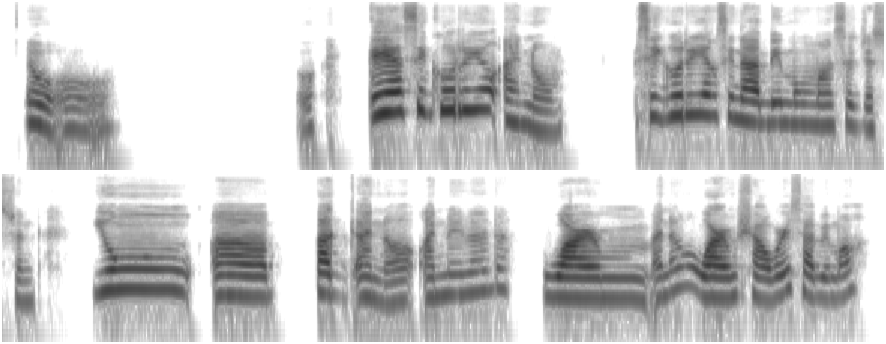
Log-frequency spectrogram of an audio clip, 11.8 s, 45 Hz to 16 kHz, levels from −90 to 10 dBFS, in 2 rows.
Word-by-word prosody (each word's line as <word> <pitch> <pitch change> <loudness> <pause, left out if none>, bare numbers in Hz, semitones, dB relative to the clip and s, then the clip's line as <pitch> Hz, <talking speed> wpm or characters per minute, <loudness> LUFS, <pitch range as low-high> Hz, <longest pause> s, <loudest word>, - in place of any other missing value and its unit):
Oo. 195 -4 -6 1.2
Oh, - - -12 0.4
kaya 345 +3 +8
siguro 370 0 +1
'yong 375 -1 +1
ano, 195 -8 -6 0.5
siguro 300 0 -1
'yong 315 -1 -1
sinabi 255 -5 +2
mong 230 -1 -8
mga - - -10
suggestion. 200 -2 -13 0.4
'Yong, 285 +3 0 0.6
ah, 230 -1 +2 0.3
pag-ano, 215 -6 0
ano 220 +2 -7
no, 260 - -9
no, 295 +1 -13 0.3
warm 215 -1 +4
ano, 285 +8 -7
warm 220 0 +5
shower 225 +1 -1
sabi 225 -6 -5
mo? 235 +5 -6
230 Hz, 120 wpm, -21 LUFS, 215-285 Hz, 1.2 s, kaya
